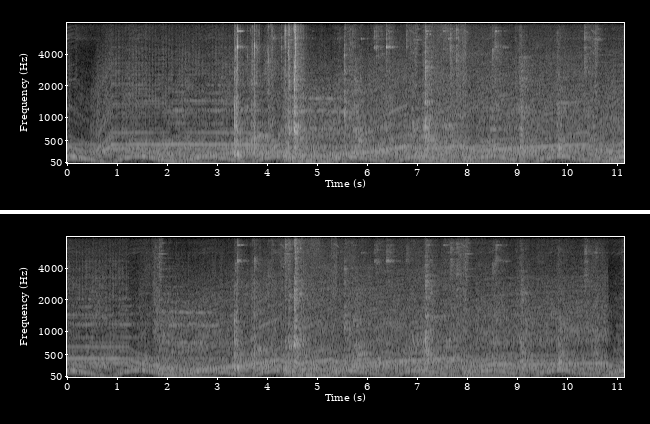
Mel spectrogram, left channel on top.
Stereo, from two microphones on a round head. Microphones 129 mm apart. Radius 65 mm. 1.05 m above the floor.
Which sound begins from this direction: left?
Keys jangling, at 3.3 s.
